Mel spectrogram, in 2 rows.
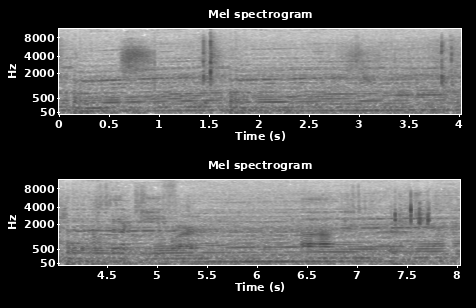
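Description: A race car engine in the rFactor 2 racing simulator on a motion platform, a steady droning hum at low volume with small rev swells and faint clicks, while a voice talks faintly in the background.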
